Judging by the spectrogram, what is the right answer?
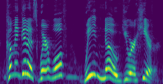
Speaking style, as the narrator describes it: JEEPIE yelled out

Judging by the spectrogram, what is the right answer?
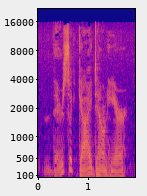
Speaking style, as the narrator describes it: she said

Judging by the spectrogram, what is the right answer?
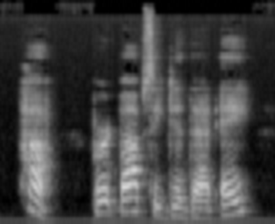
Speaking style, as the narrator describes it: exclaimed aged Mr

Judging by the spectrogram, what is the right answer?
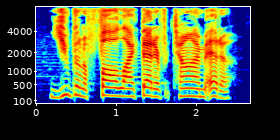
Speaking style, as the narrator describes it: snarled Albert from the front row

